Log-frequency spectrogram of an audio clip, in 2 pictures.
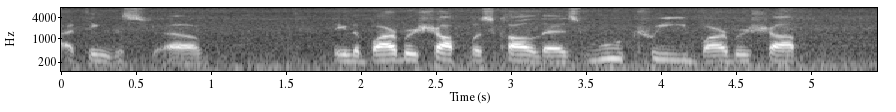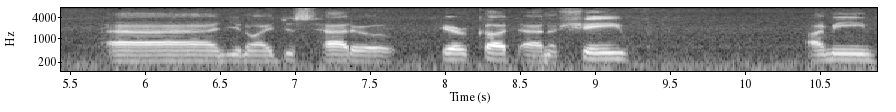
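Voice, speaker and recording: A man's voice: mid-range voice, a little mellow, a little hiss or hum, low-quality recording. A man from India vlogging outdoors on a city street, rambling with many fillers as he complains about his day. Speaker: YouTuber. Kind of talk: casual vlog monologue. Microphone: handheld camera.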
